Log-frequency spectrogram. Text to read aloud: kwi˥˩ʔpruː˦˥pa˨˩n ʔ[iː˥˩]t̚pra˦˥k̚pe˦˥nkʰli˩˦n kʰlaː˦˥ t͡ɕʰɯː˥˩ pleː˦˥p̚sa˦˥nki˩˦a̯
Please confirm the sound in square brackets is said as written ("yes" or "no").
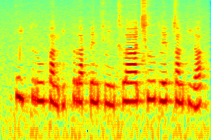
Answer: no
